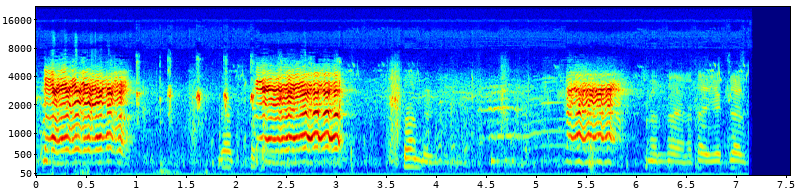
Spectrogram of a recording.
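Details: Sojat bucks from a farm of 130 male goats in Indave, Sakri taluka, Dhule district, raised for Eid. Three loud, harsh, quavering bleats about two seconds apart, with softer shorter bleats and grunts between them.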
